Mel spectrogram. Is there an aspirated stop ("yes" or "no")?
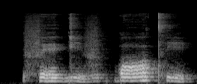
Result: yes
